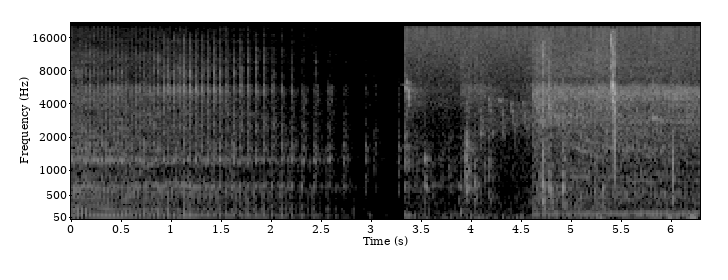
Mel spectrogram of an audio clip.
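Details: Victa two-stroke lawn mower after pre-season service, fuel on, about 7 primes, started: pops along fast and even for a few seconds then drops away, no misfire; normal running.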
